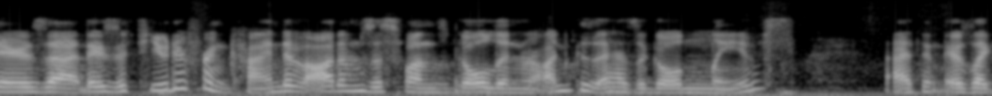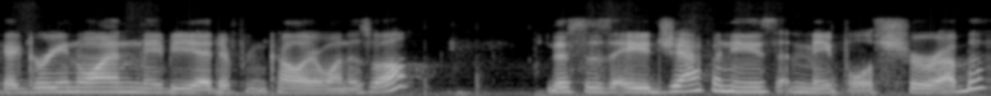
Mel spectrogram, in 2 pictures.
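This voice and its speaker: A woman talks at a fairly quick pace with a fairly low pitch. She has an unremarkable speaking voice. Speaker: gaming co-host. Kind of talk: casual gameplay commentary.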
